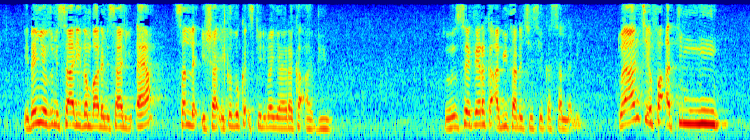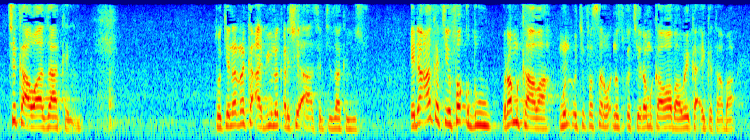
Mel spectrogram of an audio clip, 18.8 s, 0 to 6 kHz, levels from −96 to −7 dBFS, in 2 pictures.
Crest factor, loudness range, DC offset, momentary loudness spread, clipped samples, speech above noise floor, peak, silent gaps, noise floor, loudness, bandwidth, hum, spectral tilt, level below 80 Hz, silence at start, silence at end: 20 dB; 6 LU; under 0.1%; 12 LU; under 0.1%; 28 dB; -4 dBFS; none; -50 dBFS; -22 LUFS; 5.8 kHz; none; -6.5 dB/octave; -62 dBFS; 0.3 s; 0.15 s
